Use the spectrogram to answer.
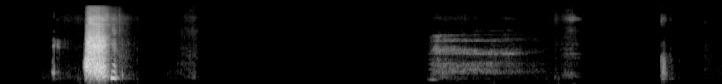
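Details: Acted sneeze in a sick-girlfriend cold roleplay, in bed, claiming fever: a quick in-breath, one loud sharp sneeze, then a soft voiced sound.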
